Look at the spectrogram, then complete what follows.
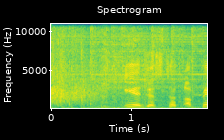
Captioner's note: audience applauds; air whooshes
